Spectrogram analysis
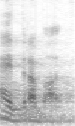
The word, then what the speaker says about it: Hyderabad: Now you will say, sir, Hyderabad, H is not a vowel, but in French language, H here is a silent. All right. So when H is silent, we have to consider it as a vowel sound.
